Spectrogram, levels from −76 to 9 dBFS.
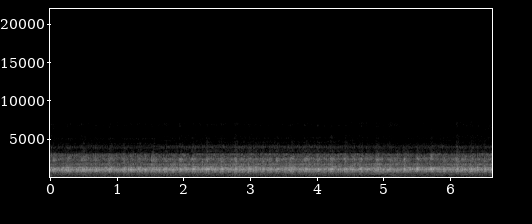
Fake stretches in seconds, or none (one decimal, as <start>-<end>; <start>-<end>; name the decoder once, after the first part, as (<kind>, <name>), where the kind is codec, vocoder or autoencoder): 4.8-5.9 (codec, SNAC)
